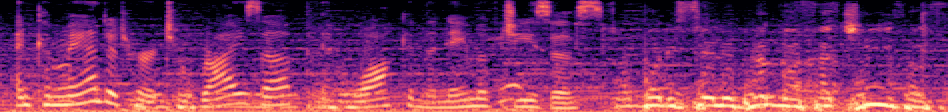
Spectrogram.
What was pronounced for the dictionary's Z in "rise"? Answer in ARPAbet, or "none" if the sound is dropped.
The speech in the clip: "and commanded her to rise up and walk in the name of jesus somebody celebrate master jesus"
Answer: Z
